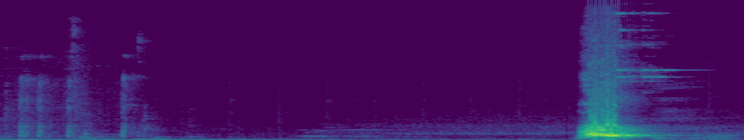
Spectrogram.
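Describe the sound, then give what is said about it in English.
A single sharp dog bark bursts out loud and alone after a long quiet stretch, short and harsh, fading quickly. “There's nothing there. Stop barking.”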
